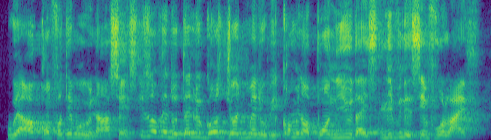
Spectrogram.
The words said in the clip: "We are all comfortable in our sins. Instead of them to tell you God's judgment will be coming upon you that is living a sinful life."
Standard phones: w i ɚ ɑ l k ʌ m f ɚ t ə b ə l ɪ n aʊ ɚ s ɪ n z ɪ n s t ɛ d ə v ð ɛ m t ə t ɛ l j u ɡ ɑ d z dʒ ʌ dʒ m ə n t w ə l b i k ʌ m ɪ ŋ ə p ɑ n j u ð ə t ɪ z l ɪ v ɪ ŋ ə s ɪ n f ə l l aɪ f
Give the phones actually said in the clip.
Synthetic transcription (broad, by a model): w i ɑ ɑ l k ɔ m f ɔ t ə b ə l ɪ n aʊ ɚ s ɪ n s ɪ s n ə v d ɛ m t ə t ɛ l j u ɡ ɑ d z dʒ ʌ dʒ m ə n t w ə l b i k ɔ m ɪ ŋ ə p ɑ n j u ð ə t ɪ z l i v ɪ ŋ ə s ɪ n f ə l l aɪ f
